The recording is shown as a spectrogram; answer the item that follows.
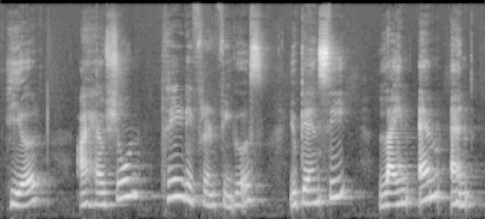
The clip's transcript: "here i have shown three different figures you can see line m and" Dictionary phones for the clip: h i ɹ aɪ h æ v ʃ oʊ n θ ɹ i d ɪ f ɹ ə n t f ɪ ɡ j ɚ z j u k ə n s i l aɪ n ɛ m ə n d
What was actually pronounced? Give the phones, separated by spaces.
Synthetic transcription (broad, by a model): h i ɹ aɪ h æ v ʃ oʊ n t ɹ i d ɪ f ɹ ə n t f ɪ ɡ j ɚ s j u k ə n s i l aɪ n ɛ m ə n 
